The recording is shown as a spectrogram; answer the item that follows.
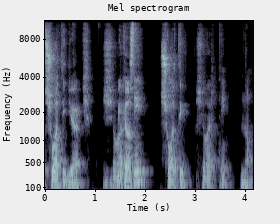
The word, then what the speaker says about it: György: György. George.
